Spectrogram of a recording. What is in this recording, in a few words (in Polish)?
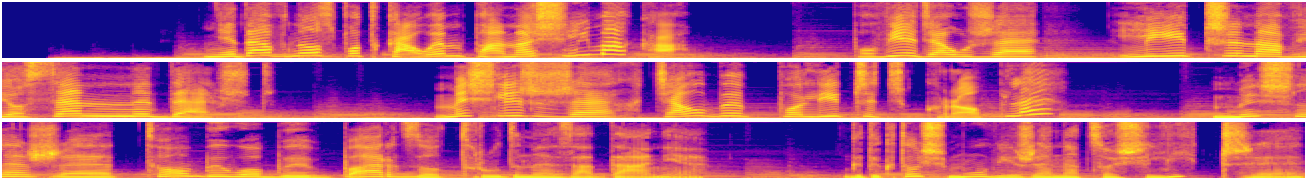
narracja; czasopismo mis; wiosna; rozmowa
